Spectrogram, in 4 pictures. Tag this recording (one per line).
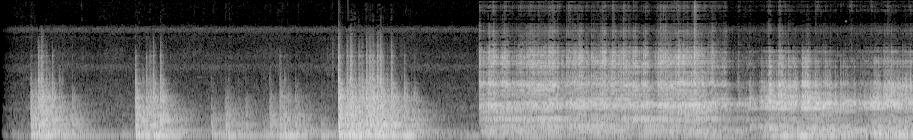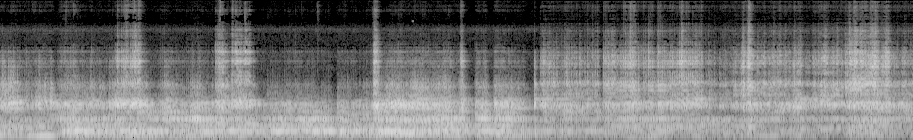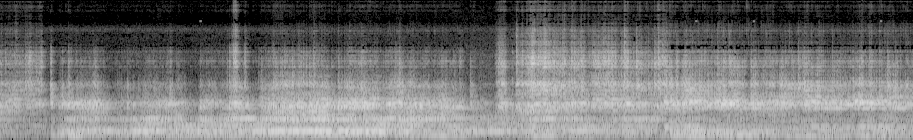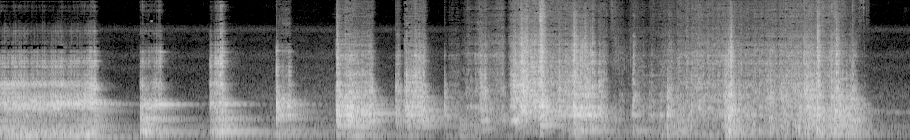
field-recording
kimathimoore
mgreel
morphagene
